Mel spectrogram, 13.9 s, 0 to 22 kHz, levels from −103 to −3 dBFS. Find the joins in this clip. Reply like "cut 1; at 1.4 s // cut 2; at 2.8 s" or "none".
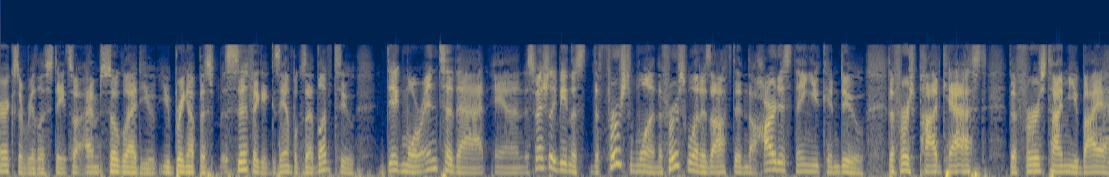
none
